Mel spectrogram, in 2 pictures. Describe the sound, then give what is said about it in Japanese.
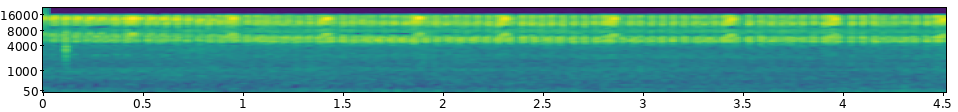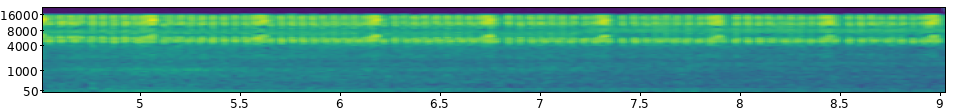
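A cicada drones loudly and steadily, its high buzzing song pulsing in a regular rhythm over a low background rumble, with no one speaking; in summer after the rainy season, the cicada, first at head height, has climbed to about 2.5 meters up. “さっき僕の目の前、頭の高さぐらいにいたセミが、もうさっきからどんどんどんどん寄り登ってね、もう2メートル半ぐらいのところに来ましたね。”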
